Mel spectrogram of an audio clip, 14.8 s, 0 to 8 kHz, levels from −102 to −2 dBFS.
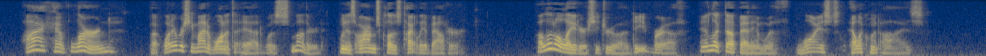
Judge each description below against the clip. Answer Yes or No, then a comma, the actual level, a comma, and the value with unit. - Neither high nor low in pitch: No, low, 130 Hz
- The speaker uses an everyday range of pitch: No, wide, 7.6 semitones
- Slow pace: No, average, 155 wpm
